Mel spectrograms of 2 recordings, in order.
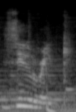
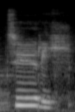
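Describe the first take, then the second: First: The final sound is a hard k. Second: The final sound is a breathy h. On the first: The speaker calls it wrong. "Yang seharusnya tidak begitu" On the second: The speaker calls it right. "tidak dibaca sebagai huruf K, tetapi sebagai huruf H"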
